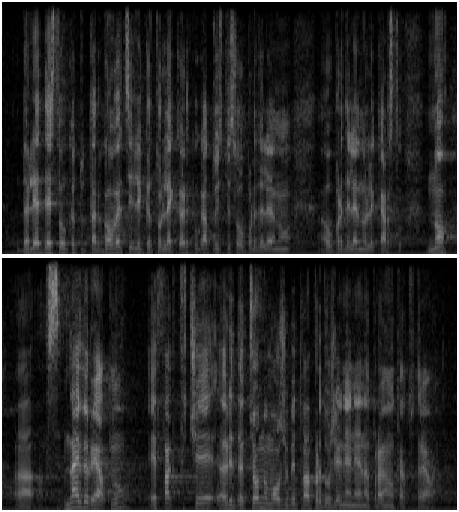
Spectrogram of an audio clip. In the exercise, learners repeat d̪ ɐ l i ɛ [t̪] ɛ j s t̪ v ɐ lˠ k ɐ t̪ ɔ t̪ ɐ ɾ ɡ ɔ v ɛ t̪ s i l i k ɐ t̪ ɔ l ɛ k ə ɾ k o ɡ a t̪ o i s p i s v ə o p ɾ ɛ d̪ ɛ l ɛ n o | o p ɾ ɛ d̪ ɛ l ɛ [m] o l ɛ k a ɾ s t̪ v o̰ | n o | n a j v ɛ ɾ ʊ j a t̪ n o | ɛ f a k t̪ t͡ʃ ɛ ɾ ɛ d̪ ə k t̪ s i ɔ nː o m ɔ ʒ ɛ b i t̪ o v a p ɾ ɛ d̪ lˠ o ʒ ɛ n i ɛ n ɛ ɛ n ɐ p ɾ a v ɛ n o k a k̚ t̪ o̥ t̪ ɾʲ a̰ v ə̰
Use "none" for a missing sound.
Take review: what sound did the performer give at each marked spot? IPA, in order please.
d̪, n

